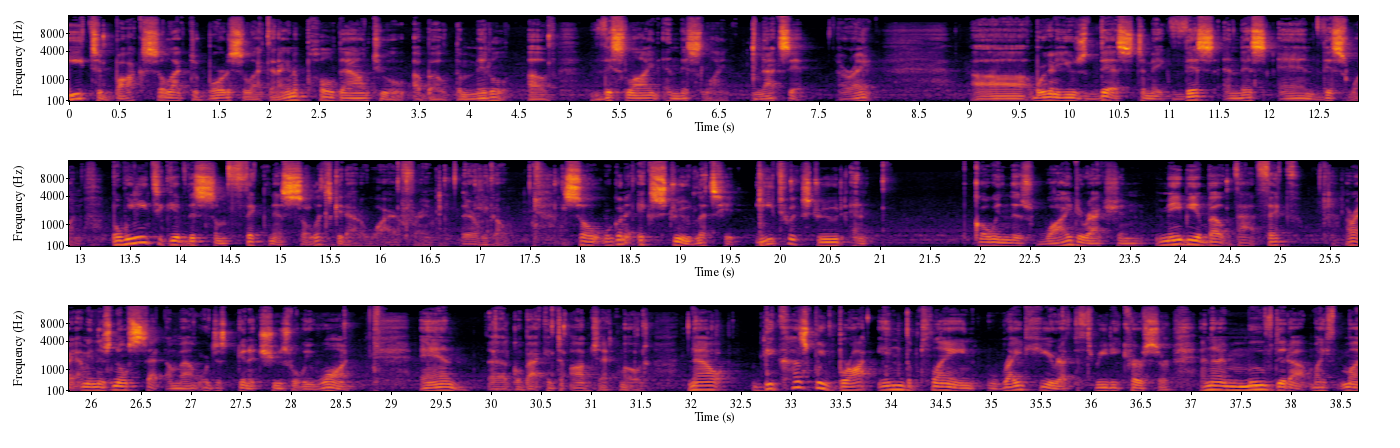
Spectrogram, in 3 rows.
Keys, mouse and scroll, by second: 2.0 click, 6.9 a, 13.5 a, 15.5 z, 19.8 e, 21.0-22.8 drag, 25.5 a, 28.6 middle click, 30.1 Tab, 35.9-38.5 middle drag.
